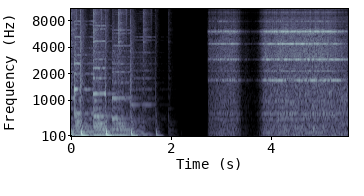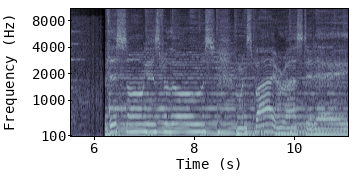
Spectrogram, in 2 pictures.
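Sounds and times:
high electronic ringing tones: 2.8s - 6.2s.

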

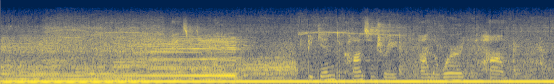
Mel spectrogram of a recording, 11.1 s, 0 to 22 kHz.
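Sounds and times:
electric guitar droning chord: 0.0s - 6.1s
low amplifier hum: 0.0s - 11.0s.

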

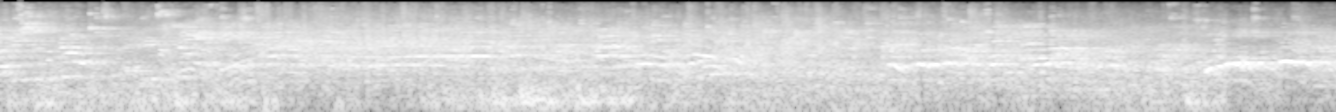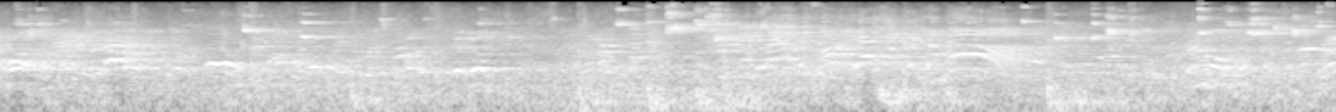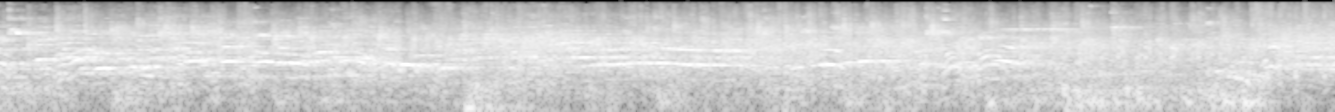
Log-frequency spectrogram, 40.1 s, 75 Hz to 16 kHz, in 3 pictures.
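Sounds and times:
sneaker squeaks: 0.0s - 2.7s, 4.4s - 6.7s, 11.6s - 14.2s, 15.1s - 28.8s, 36.0s - 39.2s
voices echoing in hall: 0.0s - 40.0s.

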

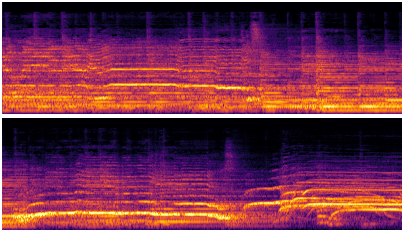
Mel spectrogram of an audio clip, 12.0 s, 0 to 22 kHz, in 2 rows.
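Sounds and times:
man singing: 0.0s - 4.5s, 6.2s - 9.6s
people whooping and cheering: 9.4s - 12.0s.

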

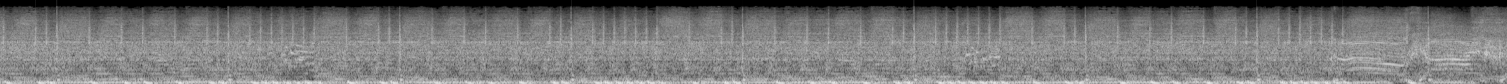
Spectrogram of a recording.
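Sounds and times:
bass guitar: 0.0s - 15.0s
distorted electric guitar riff: 0.0s - 15.0s
rapid kick-drum hits: 0.0s - 15.0s.

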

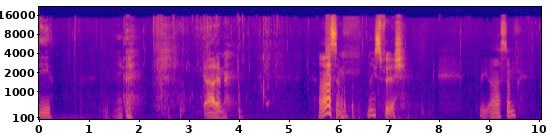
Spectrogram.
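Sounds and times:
water splash: 2.2s - 4.9s.

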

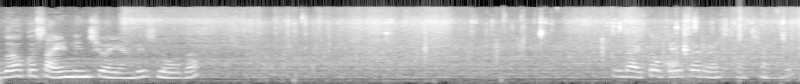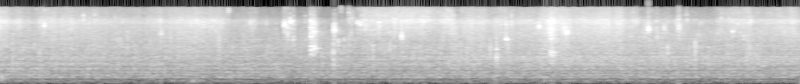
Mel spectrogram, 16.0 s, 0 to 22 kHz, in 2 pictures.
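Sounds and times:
fritters deep-frying in oil: 1.2s - 16.0s.

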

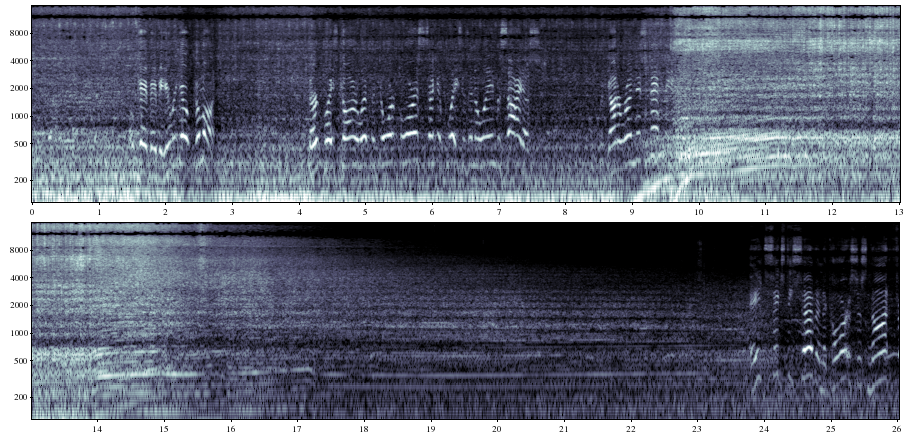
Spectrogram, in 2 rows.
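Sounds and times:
drag cars accelerating at full throttle: 0.0s - 26.0s.

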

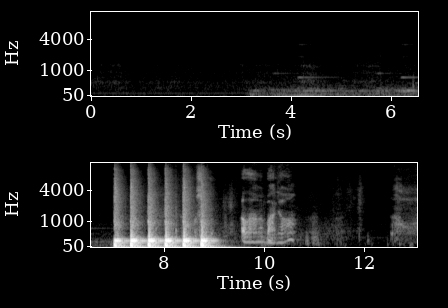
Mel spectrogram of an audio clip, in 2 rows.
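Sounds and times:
loud knocks on door: 7.0s - 9.2s.

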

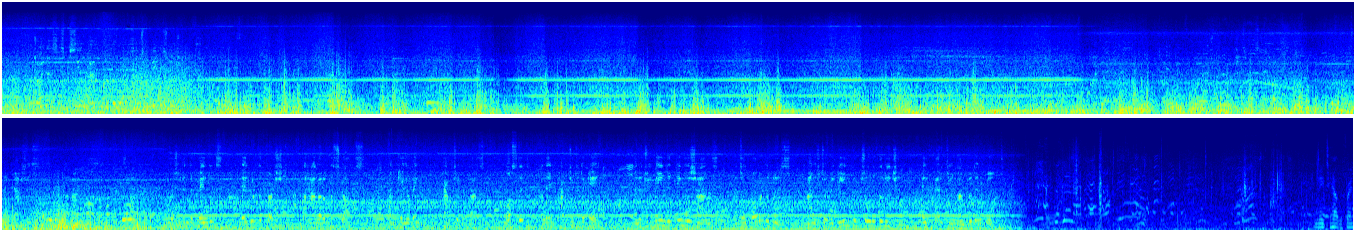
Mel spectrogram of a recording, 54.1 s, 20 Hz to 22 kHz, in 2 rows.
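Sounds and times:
boat engine drone: 0.0s - 47.6s
steady high whine: 0.0s - 47.6s
water rushing along hull: 0.0s - 47.6s
wind buffeting microphone: 0.0s - 53.3s.

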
